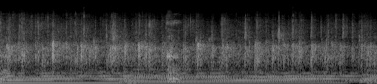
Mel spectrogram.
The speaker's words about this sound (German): Applaus für dich.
